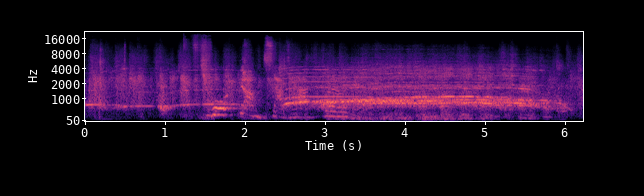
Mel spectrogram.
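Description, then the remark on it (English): A crowd applauds and cheers loudly, with steady clapping, whoops and shouts filling the whole stretch. “Give everyone a round of applause.”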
